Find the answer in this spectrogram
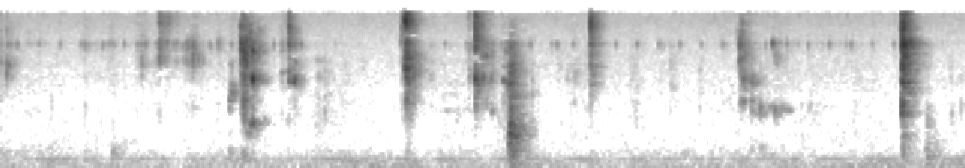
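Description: Faint chewing of a chicken wing flat: short wet mouth clicks and smacks about once a second.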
